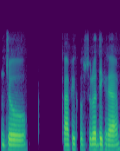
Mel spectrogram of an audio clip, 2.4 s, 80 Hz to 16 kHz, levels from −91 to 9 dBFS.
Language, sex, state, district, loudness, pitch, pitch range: Hindi, male, Bihar, Gopalganj, -18 LUFS, 125 Hz, 120-130 Hz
